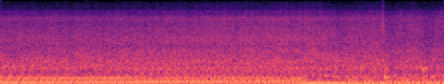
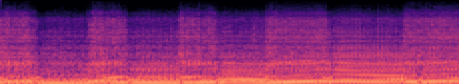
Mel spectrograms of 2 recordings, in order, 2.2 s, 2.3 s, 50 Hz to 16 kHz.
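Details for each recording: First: 1963 Chevy Impala wagon V8, long-parked, running on open headers after cherry bomb removed: lazy, flat rev that drops back without crispness; ignition timing too retarded, later set to about 40 degrees total. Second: 1963 Chevy Impala wagon V8, after disconnecting transmission linkage that was causing a problem: crisp blips rising and falling cleanly without hesitation; normal revving.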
